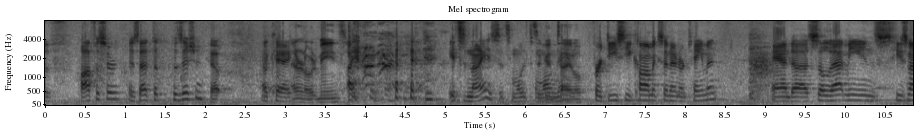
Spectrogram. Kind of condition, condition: setting, live audience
